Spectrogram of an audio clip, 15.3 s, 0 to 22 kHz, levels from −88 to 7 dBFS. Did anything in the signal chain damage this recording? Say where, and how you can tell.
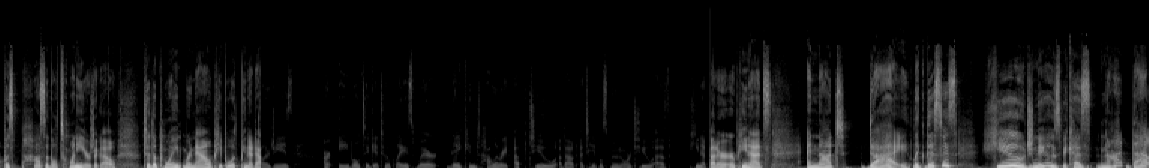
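Yes. From 3.47 to 9.47 s, between "now people with peanut" and "or peanuts and not", one channel was likely inverted, most plausibly a polarity swap in one leg of the analogue wiring. Summed to mono, the centred speech, identical in both channels, cancels, and the level drops by about 33 dB. Only a faint residue of the difference between channels survives. Full level returns at 9.47 s, when both channels are back in phase.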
